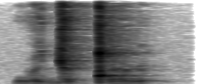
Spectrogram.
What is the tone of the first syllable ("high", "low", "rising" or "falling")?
rising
